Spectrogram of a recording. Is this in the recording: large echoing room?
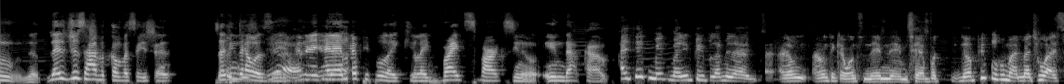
no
